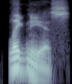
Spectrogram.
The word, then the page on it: ligneous: American English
